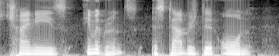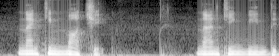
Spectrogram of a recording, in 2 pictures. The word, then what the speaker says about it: Nankin: city eventually those chinese immigrants established their own nankin machi nan king been the japanese pronunciation of nanjing and nankin machi later evolved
